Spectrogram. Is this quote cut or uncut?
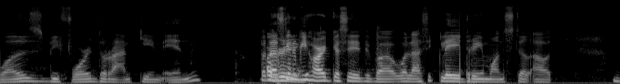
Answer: cut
